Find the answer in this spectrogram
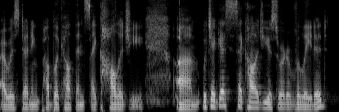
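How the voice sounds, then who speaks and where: A man at medium pitch with an American accent, talking at a fairly quick pace with ordinary pitch variation, dry and close with no echo over a quiet background. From US Northeast, Rochester, New York. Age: young. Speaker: stage actor. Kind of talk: interview. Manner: articulate.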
